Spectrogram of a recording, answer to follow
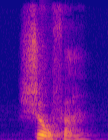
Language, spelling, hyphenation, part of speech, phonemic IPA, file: Dutch, sofa, so‧fa, noun, /ˈsoː.faː/, Nl-sofa.ogg
- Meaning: a couch, a sofa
